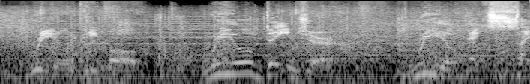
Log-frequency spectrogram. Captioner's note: helicopter booms; hooves pattering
